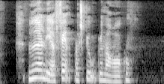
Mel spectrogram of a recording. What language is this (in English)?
Danish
